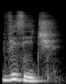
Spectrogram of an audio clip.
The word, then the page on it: visage: British English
